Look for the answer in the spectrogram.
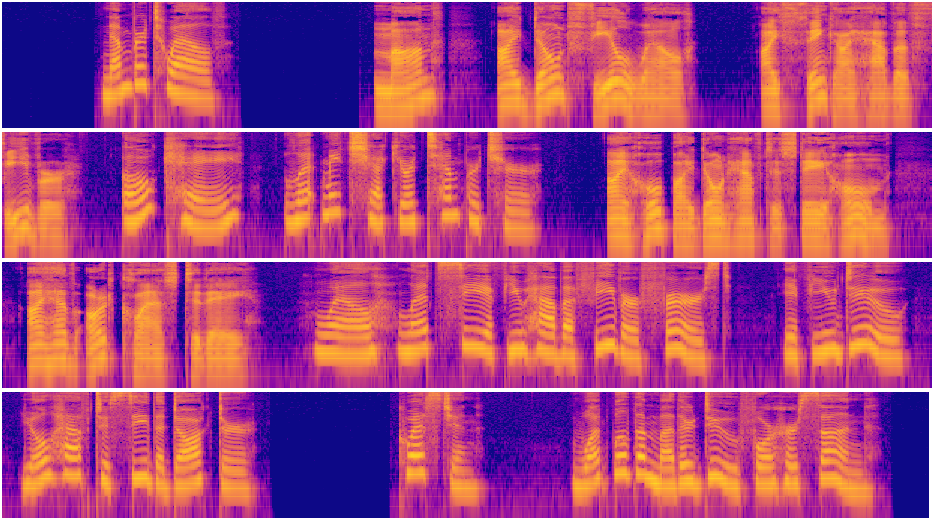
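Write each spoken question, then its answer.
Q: What will the mother do for her son?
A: Check his temperature.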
